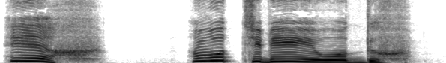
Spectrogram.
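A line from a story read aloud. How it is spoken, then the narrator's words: Sighing. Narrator (Russian): вздохнул он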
